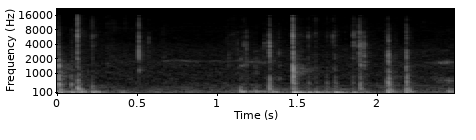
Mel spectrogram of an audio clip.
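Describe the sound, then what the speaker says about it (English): Soft, irregular keystrokes on a computer keyboard as a post is typed, scattered clicks and taps close by with short pauses between bursts. "So I could type something in here."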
